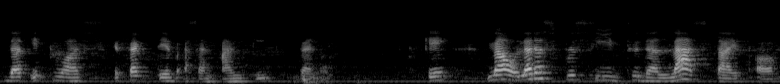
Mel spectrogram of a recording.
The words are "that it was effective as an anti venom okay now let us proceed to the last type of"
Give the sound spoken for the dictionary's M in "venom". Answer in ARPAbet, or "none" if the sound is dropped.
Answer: none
